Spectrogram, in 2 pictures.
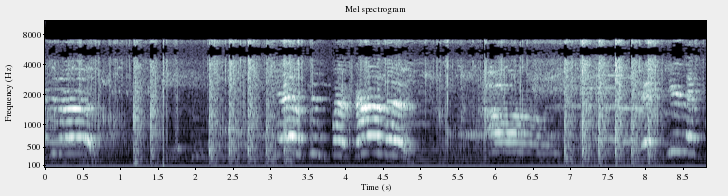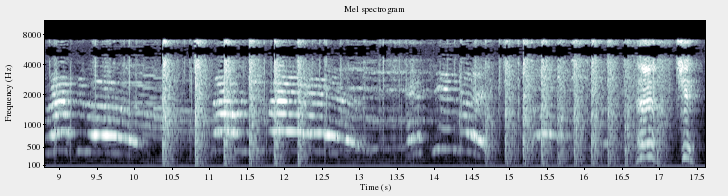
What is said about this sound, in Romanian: Frate meu, bate cineva în ușă. Cine-o fie acum la miezul nopții?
